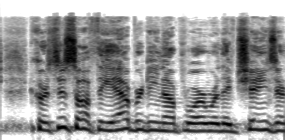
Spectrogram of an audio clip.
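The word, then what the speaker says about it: abrdn: plc except it's about a b r d n the new name pronounced aberdeen helpful will be of a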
